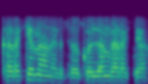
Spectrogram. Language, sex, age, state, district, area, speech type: Malayalam, male, 18-30, Kerala, Kollam, rural, conversation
